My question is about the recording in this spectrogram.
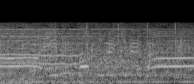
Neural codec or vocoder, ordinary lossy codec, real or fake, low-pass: none; none; real; 7.2 kHz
